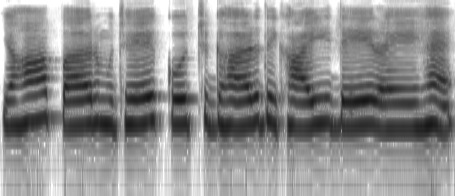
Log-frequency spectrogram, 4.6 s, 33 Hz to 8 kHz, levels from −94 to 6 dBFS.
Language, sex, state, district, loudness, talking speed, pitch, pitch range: Hindi, female, Madhya Pradesh, Katni, -12 LUFS, 120 wpm, 245 Hz, 235-255 Hz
